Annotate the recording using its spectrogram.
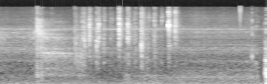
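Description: Typing on a computer keyboard: a faint, irregular run of light key clicks.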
